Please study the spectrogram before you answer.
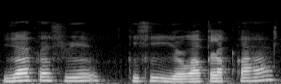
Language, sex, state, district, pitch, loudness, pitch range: Hindi, male, Bihar, Patna, 150 Hz, -16 LUFS, 135-170 Hz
